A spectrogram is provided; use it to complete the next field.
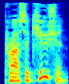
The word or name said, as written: prosecution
